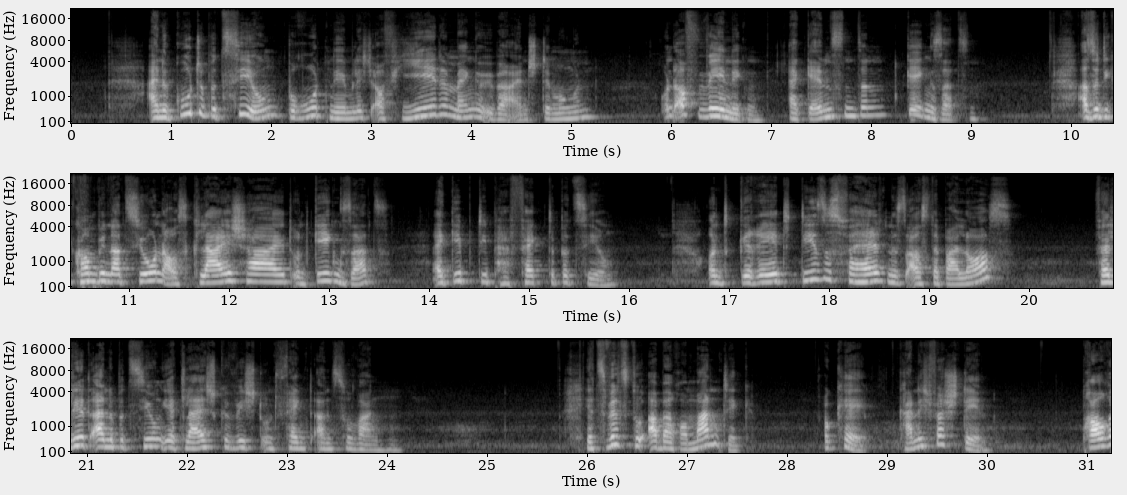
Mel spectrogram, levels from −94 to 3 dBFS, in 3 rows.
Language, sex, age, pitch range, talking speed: German, female, 60-79, 180-250 Hz, 100 wpm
